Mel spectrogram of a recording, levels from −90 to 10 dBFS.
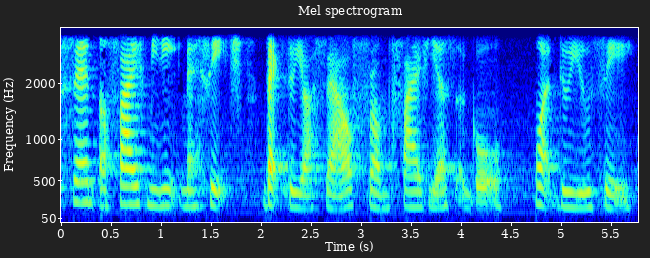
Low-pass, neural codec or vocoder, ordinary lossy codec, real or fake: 3.6 kHz; none; AAC, 24 kbps; real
